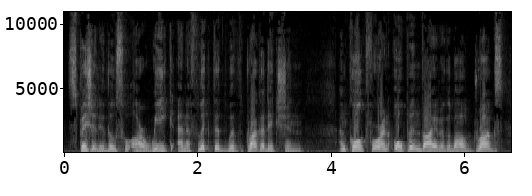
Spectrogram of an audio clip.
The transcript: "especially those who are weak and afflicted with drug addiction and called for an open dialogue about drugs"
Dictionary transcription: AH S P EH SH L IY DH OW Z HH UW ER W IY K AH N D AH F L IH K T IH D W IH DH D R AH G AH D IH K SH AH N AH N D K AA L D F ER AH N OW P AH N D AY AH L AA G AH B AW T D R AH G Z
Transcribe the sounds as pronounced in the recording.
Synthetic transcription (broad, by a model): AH S P EH SH L IY DH OW Z HH UW ER W IY K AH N AH F L IH K T IH D W IH DH D R AH G AH D IH K SH AH N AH N K AA L D F ER AH N OW P AH N D AY AH L AA G AH B AW T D R AH G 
